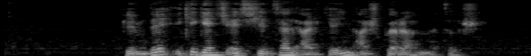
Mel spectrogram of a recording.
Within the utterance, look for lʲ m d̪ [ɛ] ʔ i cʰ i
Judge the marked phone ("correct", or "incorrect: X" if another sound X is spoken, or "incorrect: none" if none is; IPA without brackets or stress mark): correct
